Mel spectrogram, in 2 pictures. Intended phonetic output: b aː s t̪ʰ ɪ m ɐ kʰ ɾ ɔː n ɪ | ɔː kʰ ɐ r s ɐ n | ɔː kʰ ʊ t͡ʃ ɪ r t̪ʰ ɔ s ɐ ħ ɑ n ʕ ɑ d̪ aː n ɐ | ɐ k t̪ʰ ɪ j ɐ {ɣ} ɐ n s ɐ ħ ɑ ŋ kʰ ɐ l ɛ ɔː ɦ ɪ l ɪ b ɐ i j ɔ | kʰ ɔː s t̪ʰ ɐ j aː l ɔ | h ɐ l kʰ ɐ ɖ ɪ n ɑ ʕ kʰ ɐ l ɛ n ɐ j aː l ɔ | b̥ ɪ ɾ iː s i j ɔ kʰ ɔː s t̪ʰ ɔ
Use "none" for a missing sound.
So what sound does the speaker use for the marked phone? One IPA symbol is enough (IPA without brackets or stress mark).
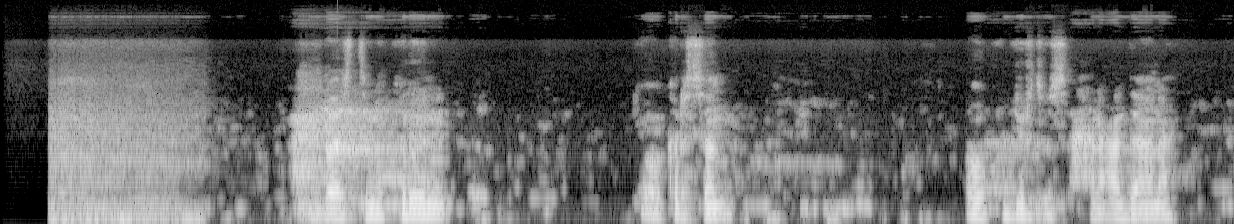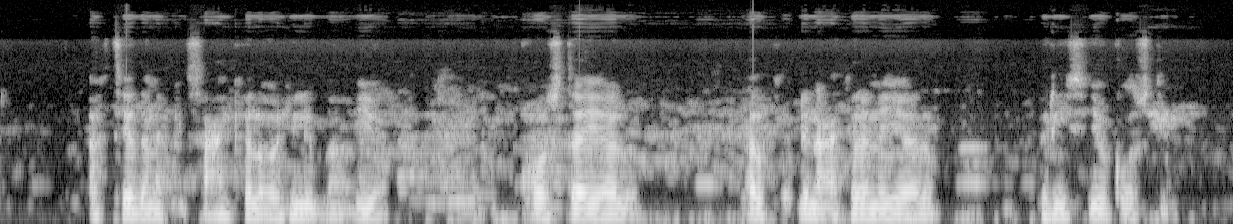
ð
